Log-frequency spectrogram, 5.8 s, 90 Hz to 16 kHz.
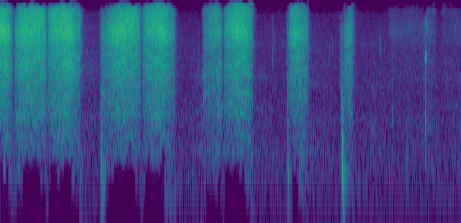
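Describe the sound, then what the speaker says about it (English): Hand sanding lightly over a fresh finish on an RCA Radiola 60 radio cabinet, in close, rhythmic scratchy strokes that grow shorter and sparser toward the end, with no talk. "We don't want to sand all the stuff off that we just put on, just light to get any little high spots,"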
